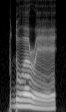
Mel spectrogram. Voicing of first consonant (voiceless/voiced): voiced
